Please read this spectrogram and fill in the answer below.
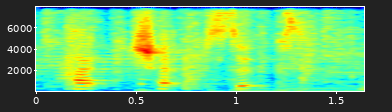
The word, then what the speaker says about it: Hatshepsut: Hatshepsut.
